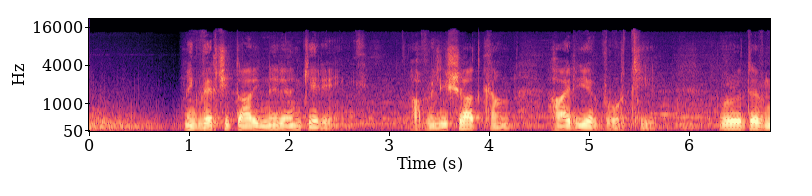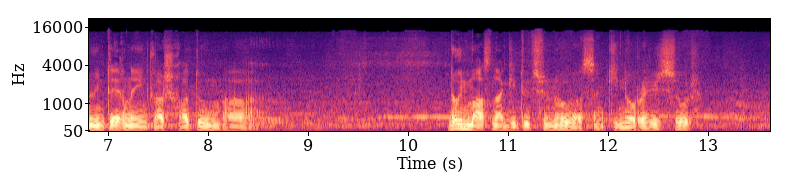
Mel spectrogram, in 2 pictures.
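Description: A middle-aged man speaks calmly and close by.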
